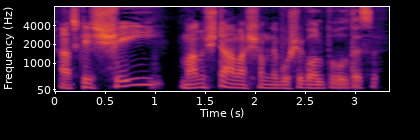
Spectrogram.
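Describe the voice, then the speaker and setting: A man's voice: mid-range voice, big pitch swings, normal speed, vocal fry, no echo. A man with a Bangladeshi accent hosting a radio show, speaking earnestly to listeners in emphatic appeals and mixing in English words. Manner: code-mixes English words into speech. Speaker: radio show host and presenter.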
